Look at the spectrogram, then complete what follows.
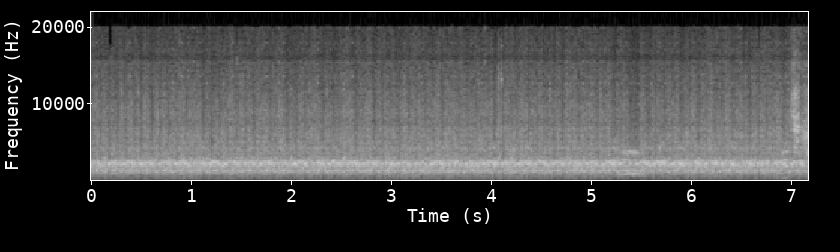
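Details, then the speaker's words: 1982 Chevy K5 Blazer with a 6.2 diesel, first start after glow plugs: a steady, even diesel clatter at idle with no stumbles or knocks and no smoke. Normal, healthy idle. "sounds good and it shuts off wow didn't even smoke at all huh he wasn't kidding this thing ain't too bad man"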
